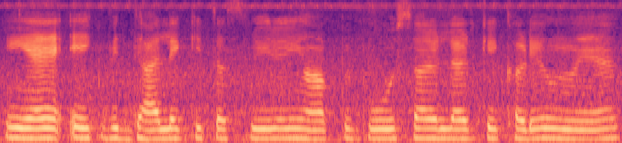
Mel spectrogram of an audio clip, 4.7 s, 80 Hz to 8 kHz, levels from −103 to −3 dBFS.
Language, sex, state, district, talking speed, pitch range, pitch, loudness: Hindi, female, Haryana, Rohtak, 180 wpm, 190-200 Hz, 195 Hz, -16 LUFS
